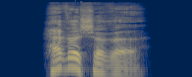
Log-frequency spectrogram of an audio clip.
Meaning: inflection of herrisch: 1. strong/mixed nominative/accusative feminine singular comparative degree 2. strong nominative/accusative plural comparative degree
- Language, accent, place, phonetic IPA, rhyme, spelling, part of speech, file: German, Germany, Berlin, [ˈhɛʁɪʃəʁə], -ɛʁɪʃəʁə, herrischere, adjective, De-herrischere.ogg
